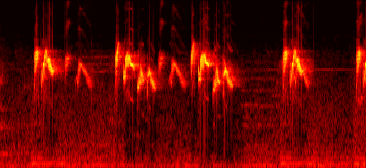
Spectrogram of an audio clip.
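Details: Female red-whiskered bulbul calling to excite males: clear, bright phrases of quick slurred whistled notes, each burst rising then dropping, given in short groups about every one to one and a half seconds, with faint low hum behind.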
